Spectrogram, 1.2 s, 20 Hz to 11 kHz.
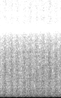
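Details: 1949 Chevy truck school project, LT1 V8 swap with a replacement ECM; deep, steady low rumble with no misses, knocks or surges; smooth, healthy idle.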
